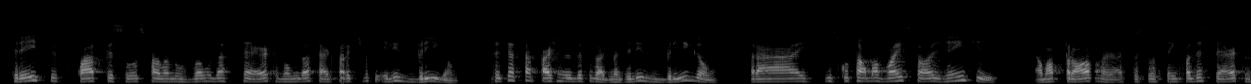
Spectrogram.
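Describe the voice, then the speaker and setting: Here is a man with an ordinary speaking voice, pitched fairly high. His pace is moderate and his pitch varies in an ordinary way. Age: 20s. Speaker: podcast guest, reality show fan. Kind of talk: casual chat.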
